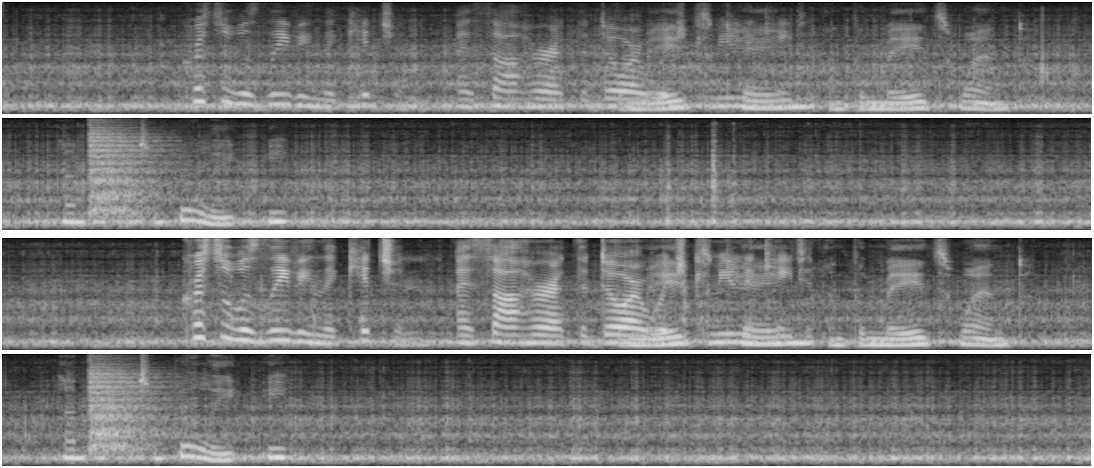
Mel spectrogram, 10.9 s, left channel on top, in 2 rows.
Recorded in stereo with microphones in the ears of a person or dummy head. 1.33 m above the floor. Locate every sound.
0.9 s a woman speaking: 45° right (ahead or behind)
3.1 s a woman speaking: 20° right (ahead or behind)
5.9 s a gunshot: 5° right (ahead or behind)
